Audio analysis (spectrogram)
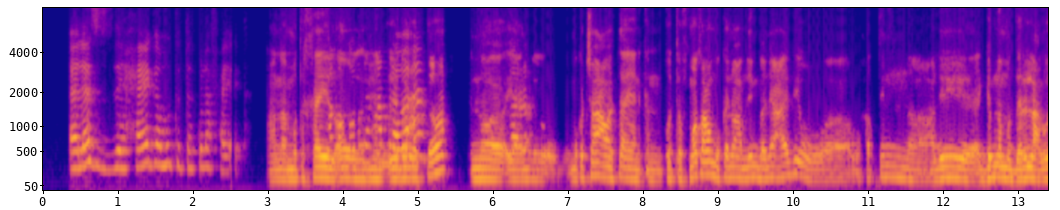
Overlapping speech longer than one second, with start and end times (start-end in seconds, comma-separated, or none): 3.9-5.1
